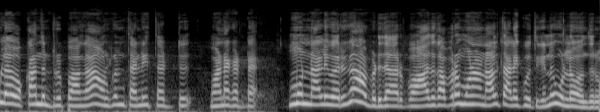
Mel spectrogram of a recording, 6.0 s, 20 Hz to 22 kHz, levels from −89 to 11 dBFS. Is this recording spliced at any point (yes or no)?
no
